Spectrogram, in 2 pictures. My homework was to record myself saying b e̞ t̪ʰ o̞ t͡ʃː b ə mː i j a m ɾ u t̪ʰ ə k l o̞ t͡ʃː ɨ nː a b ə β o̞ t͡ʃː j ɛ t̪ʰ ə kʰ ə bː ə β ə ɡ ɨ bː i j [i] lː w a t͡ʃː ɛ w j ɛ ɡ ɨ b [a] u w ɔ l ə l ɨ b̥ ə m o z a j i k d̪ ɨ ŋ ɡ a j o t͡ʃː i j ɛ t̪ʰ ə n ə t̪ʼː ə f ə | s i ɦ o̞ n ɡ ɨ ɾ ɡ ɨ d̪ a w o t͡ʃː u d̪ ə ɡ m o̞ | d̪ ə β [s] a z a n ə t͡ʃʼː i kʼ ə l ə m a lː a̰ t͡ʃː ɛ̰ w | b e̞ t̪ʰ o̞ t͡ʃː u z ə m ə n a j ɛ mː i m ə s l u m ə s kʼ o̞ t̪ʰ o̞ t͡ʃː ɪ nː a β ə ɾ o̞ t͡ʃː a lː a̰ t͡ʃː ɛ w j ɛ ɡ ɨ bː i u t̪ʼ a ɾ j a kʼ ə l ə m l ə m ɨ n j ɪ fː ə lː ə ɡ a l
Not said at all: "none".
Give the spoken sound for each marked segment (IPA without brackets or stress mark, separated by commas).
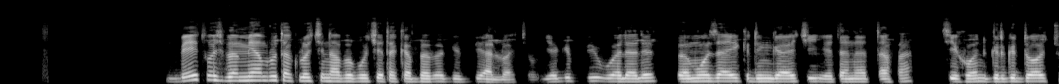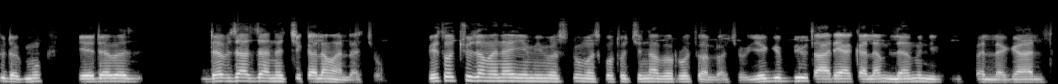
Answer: a, i, z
